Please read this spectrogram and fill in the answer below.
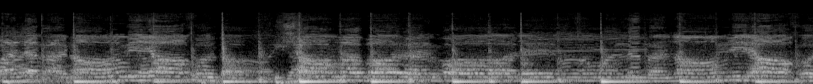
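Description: Group of men singing a Wakhi welcome song together in a chant-like unison, over a steady frame-drum beat of about four strokes every three seconds.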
